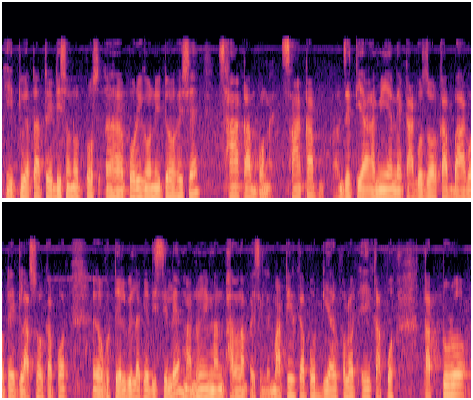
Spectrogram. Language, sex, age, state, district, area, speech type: Assamese, male, 30-45, Assam, Goalpara, urban, spontaneous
